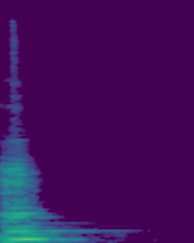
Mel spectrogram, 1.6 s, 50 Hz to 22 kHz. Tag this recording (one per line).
contrabass
fsharp1
midi-note-31
midi-velocity-95
multisample
single-note
solo-contrabass
spiccato
strings
vsco-2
